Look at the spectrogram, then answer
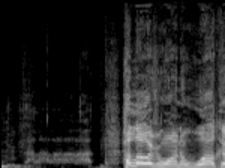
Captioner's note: whispering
